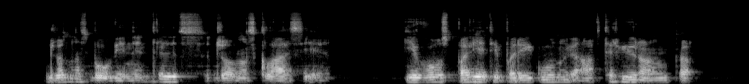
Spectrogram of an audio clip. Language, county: Lithuanian, Tauragė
